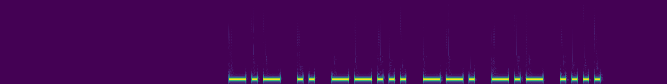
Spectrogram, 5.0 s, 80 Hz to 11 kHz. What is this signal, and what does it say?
Morse code, heard as a keyed tone, about 28 wpm, 700 Hz. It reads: KI7GKH
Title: USA Call Signs - 6 Characters - Repeated 2x - 28wpm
